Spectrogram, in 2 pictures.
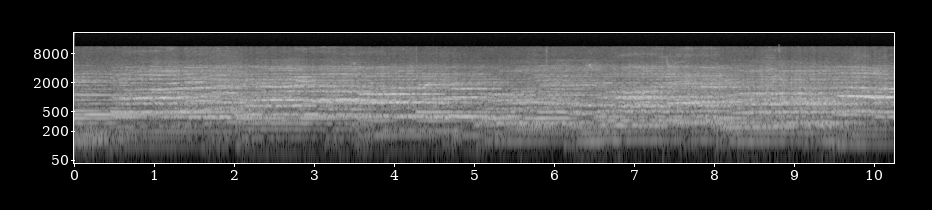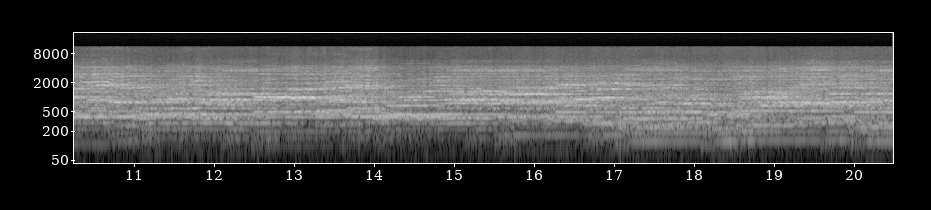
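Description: A choir singing a hymn, with sustained notes that carry on without a break.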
